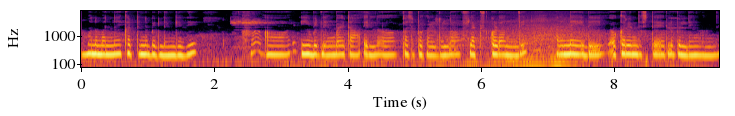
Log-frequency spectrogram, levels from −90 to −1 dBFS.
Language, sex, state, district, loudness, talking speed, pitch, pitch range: Telugu, female, Andhra Pradesh, Guntur, -17 LUFS, 140 wpm, 230 Hz, 220-235 Hz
